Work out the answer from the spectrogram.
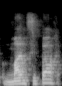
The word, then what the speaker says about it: Mantzipach: So this is the way we spell them or pronounce them, Mantzipach, as a group of letters.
